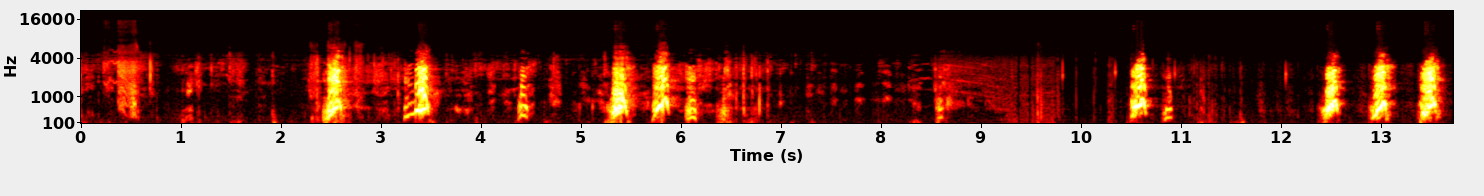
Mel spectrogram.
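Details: Young bull terrier barking in a quiet room: sharp, loud barks, mostly single or in pairs, with gaps of several seconds, about ten barks in all.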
